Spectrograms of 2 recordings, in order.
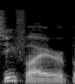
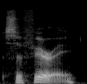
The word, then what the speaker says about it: Sefire: And Sefiri is S-E-F-I-R-E. It looks like it should be pronounced Seafire, but it's Sefiri.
